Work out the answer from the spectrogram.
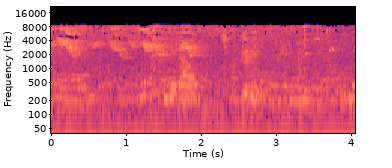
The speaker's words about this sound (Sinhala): ගිරව් කය ගහනවා.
